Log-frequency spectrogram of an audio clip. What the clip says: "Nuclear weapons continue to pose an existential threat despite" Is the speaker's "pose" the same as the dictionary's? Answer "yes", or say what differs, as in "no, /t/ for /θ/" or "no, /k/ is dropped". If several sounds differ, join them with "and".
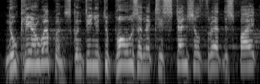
yes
